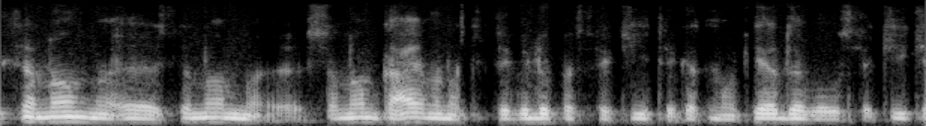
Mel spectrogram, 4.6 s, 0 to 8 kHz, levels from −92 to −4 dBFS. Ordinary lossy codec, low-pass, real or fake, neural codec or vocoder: Opus, 32 kbps; 7.2 kHz; real; none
